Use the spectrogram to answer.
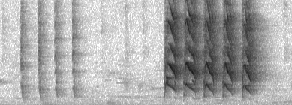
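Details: Four quiet, clipped squawks are followed by a louder burst of five harsh, rasping parrot calls, rapidly repeated about four per second.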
